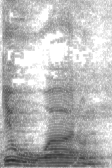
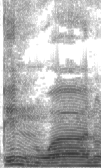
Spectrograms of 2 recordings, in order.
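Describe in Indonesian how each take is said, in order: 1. Bunyi n lebur ke dalam w. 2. Bunyi n diucapkan dengan jelas sebelum w.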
